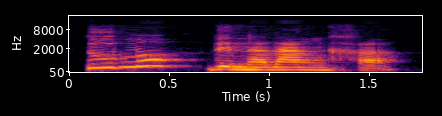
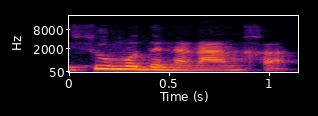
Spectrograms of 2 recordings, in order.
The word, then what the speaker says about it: zumo de naranja: Zumo de naranja. So if you're saying it in Spanish, it'll be zumo de naranja, which is what I was saying about the J, zumo de naranja.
